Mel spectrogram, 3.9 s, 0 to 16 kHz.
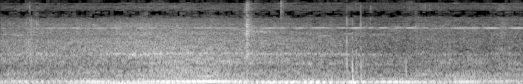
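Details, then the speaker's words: Jeep Cherokee XJ with ECU no. 200, before repair, no start: thin steady high fuel pump whine runs on without cutting off over low rumble; shorted ECU, faulty box. "เสียงปั๊มติ๊กร้องทำงานตลอดได้ยินชัดนะครับกล่องECUเบอร์200นะครับแบบนี้กล่องเสียนะครับ"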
